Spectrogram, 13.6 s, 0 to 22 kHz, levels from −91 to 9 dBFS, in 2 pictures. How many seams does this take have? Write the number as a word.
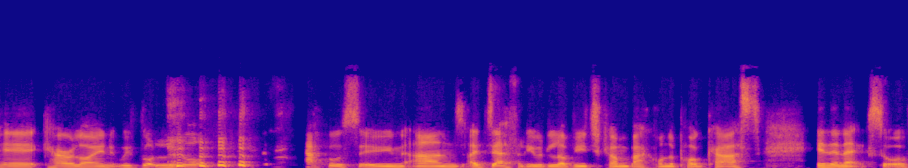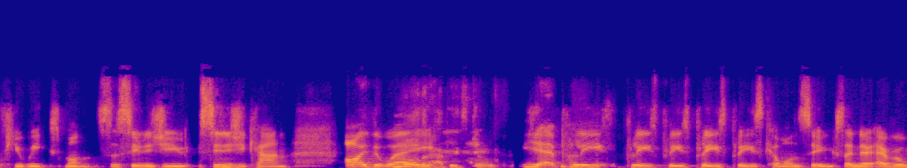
five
